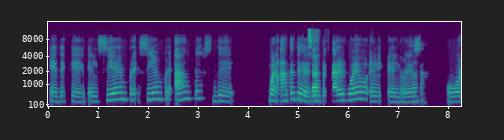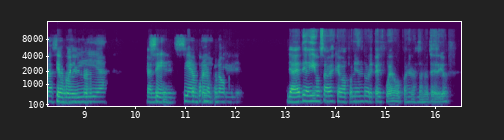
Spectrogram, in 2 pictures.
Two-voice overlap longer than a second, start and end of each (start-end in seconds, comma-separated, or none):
10.3-11.8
